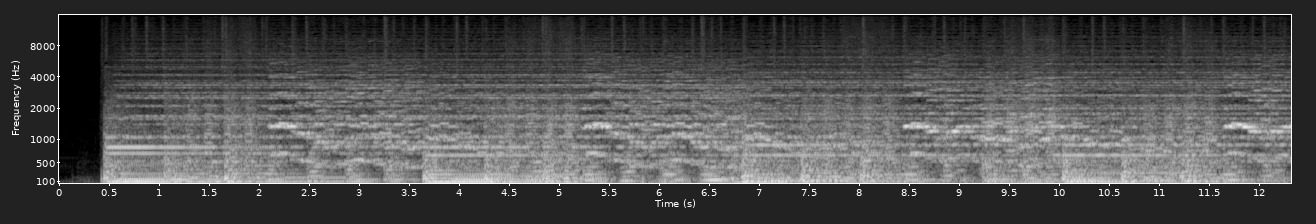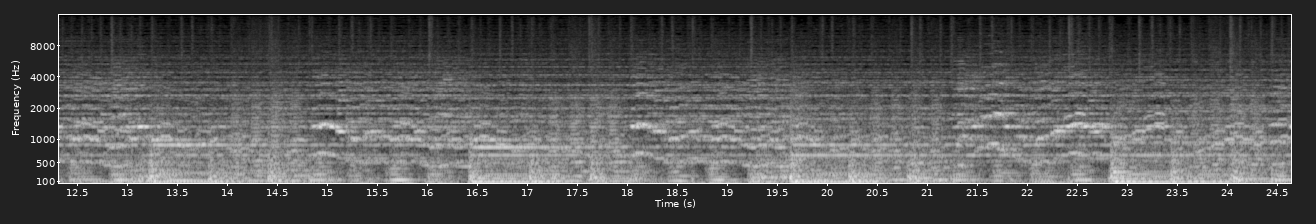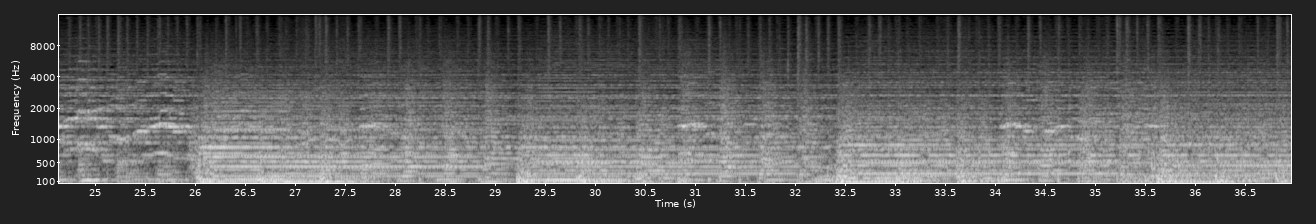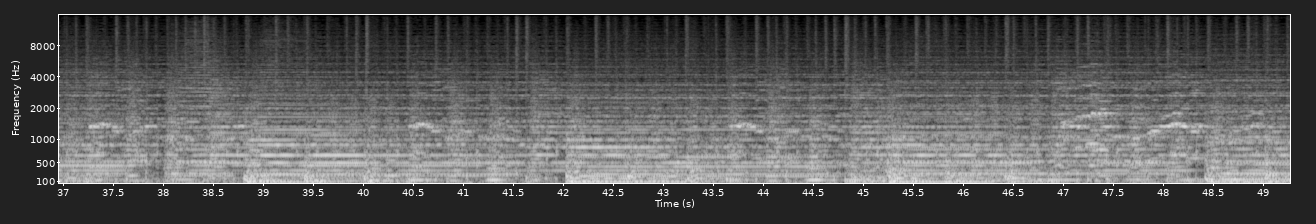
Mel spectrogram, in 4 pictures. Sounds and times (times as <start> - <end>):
Background music: 0.2 - 49.2
Exciting music: 0.4 - 49.2
Soundtrack music: 0.4 - 49.2.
